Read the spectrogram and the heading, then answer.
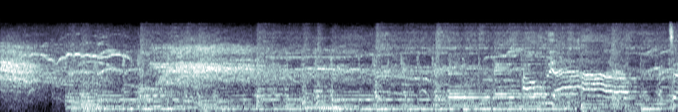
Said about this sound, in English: So there they are, and that screaming. I can't tell if Ed Sullivan was trying to say more, and the audience screaming just drowned him out there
